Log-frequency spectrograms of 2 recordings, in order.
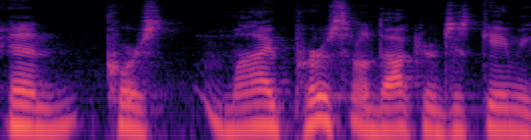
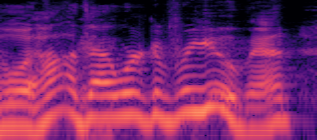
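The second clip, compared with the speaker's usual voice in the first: loud, higher replay of the question; unintended smart-ass; 6 semitones higher, 8 dB louder than usual. Retold or imitated. Plumber explaining his first thought, loud unintended smart-ass. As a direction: blurt it out loudly, half amused. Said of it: "didn't mean to be a smart ass".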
